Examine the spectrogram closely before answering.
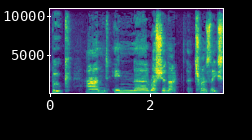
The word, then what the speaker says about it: Buk: about as I said it's pronounced book and in Russian act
